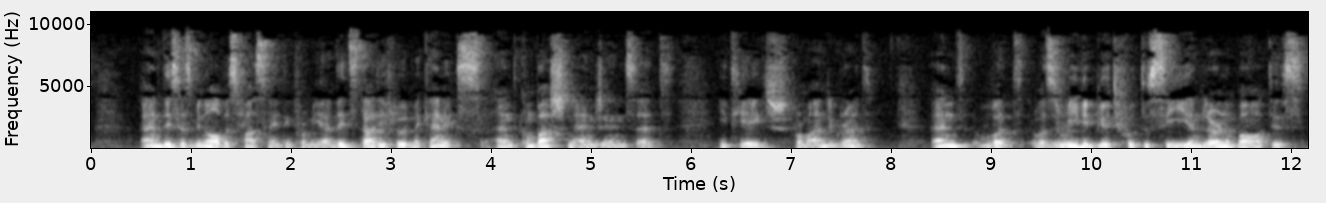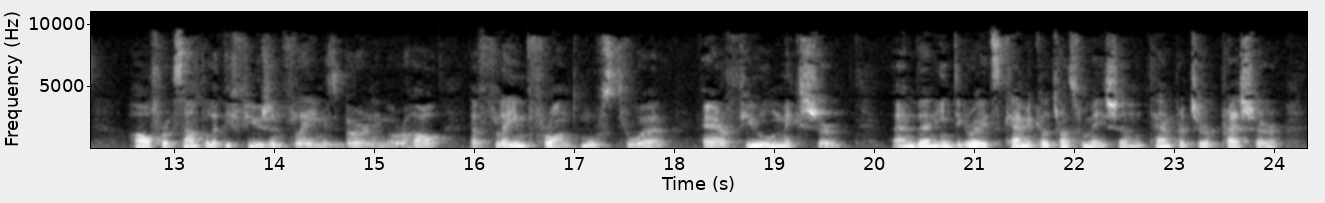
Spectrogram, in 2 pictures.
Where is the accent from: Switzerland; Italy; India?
Switzerland; when I grew up in Switzerland, and I remember as a child when I was 7 or 8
